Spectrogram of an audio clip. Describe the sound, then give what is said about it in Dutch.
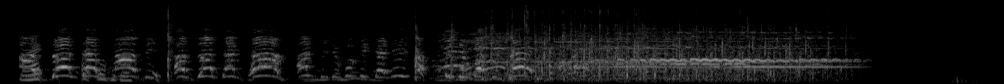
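A large church audience at Easter cheers and shouts joyfully after the words 'he is not here, he has risen' are read aloud, starting with loud rhythmic calls that swell into a sustained, roaring wave of jubilant voices before cutting off abruptly. “De hele kerk jubelt en juicht, want Jezus is opgestaan.”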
